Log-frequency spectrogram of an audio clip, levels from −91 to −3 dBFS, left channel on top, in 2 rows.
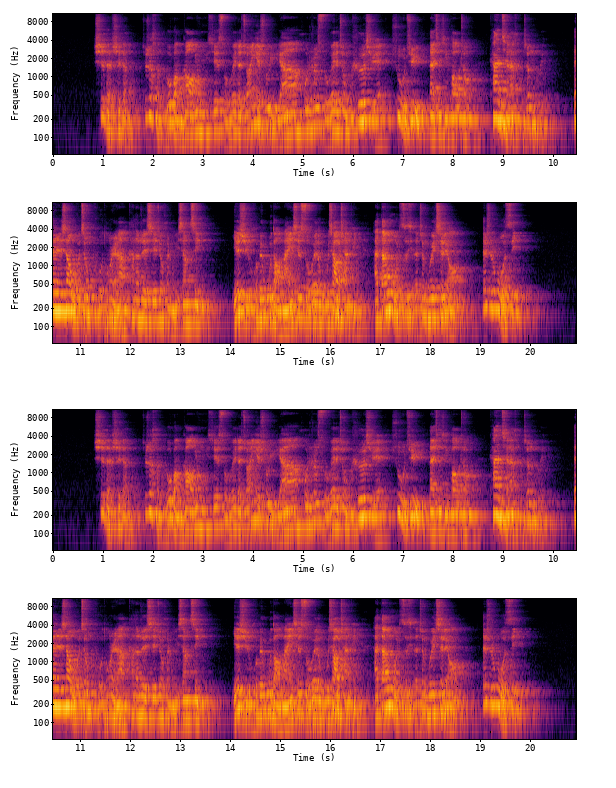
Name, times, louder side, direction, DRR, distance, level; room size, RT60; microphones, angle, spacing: voice 1, 0.8-1.5 1.8-8.4 8.7-9.8 10.4-13.5 14.0-16.6 16.9-18.6 19.1-19.7, equal, 5° right, -5 dB, 2.0 m, -26 dB
13.5 x 7.2 x 9.2 m, 0.97 s
head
